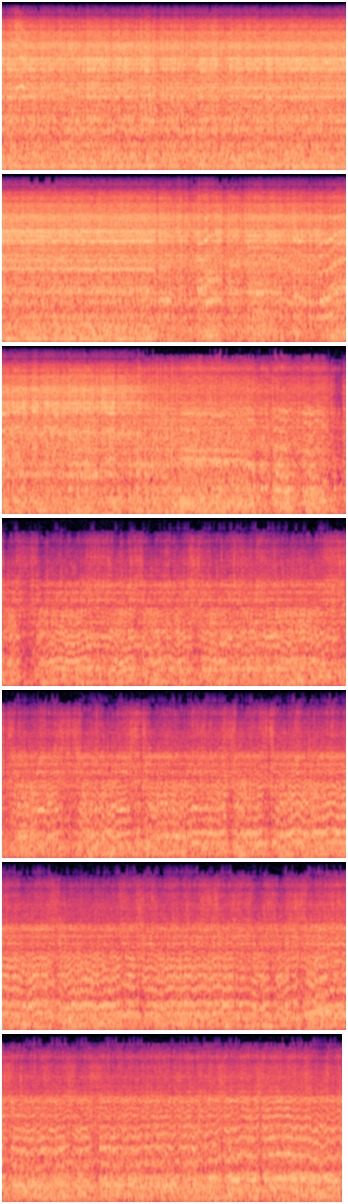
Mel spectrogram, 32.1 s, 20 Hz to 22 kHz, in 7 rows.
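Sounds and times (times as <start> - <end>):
motor humming: 0.0 - 15.2.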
